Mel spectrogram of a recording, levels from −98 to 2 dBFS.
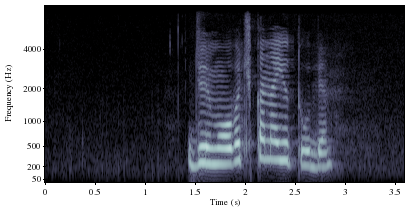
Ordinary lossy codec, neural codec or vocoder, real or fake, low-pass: AAC, 32 kbps; none; real; 7.2 kHz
